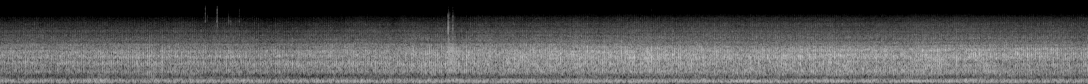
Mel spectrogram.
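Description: Blimp's propeller engines running steadily close by as the airship is held low for landing, getting a little louder about halfway through.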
